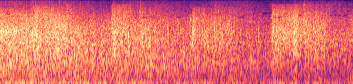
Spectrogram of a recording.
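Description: An explosion in the video game Dark Souls during the Bed of Chaos boss fight, heard as a dense, sustained roaring rumble that stays loud throughout with no speech over it.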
